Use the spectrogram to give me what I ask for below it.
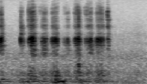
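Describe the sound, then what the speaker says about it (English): Hand file rasping across a nickel weld on cast iron, part of a dismantled cutter grinder; about nine short, even strokes in a quick steady rhythm, close and clear, then silence. "Yep, that's filing fairly easy,"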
